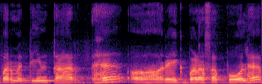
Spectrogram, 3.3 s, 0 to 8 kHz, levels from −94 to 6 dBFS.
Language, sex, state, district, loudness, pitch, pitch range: Hindi, male, Jharkhand, Deoghar, -15 LUFS, 165 Hz, 160-170 Hz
